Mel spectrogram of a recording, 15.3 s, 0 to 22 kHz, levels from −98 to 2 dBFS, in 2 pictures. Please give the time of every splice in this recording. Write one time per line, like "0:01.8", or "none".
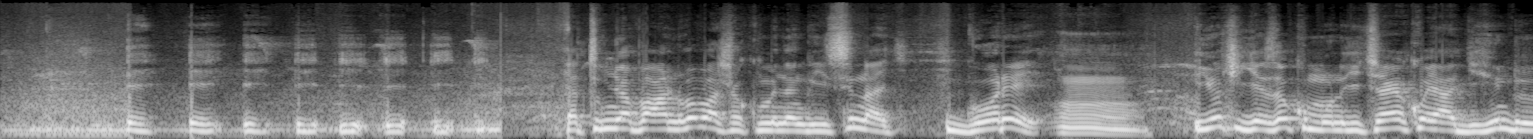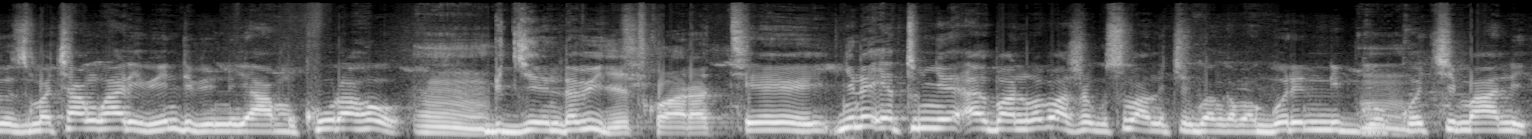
0:02.5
